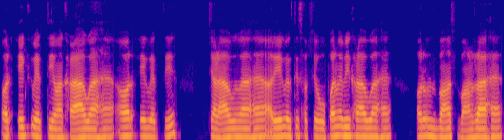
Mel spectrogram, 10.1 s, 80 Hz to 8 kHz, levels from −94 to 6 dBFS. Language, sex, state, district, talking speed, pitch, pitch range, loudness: Hindi, male, Jharkhand, Deoghar, 165 wpm, 135 Hz, 130-140 Hz, -18 LUFS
